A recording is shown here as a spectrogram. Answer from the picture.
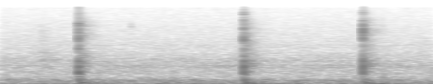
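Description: Three sharp clicks, spaced unevenly across the two seconds, from a computer keyboard and mouse being used to edit code, over a faint low hum.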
